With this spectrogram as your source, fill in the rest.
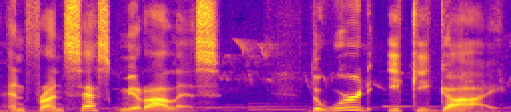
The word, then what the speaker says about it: Ikigai: The word iky pronounced iky roughly translates to a reason for being or the value of life.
